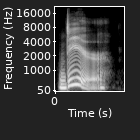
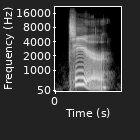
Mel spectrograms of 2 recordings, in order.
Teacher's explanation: dear has the voiced D sound and tear has the unvoiced T sound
